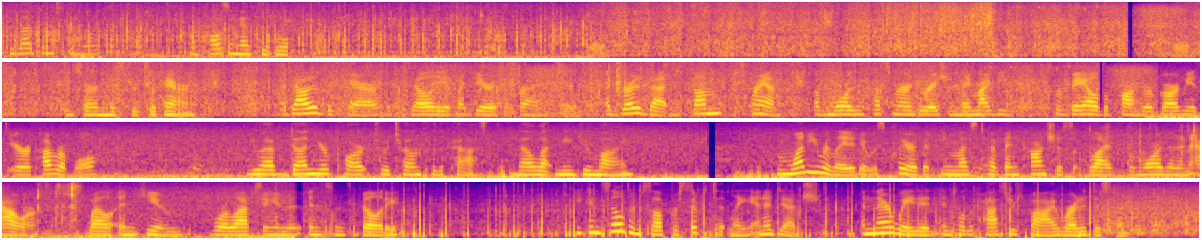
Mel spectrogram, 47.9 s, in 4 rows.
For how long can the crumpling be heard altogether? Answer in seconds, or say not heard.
5 s.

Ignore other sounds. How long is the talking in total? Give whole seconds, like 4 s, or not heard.
32 s.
